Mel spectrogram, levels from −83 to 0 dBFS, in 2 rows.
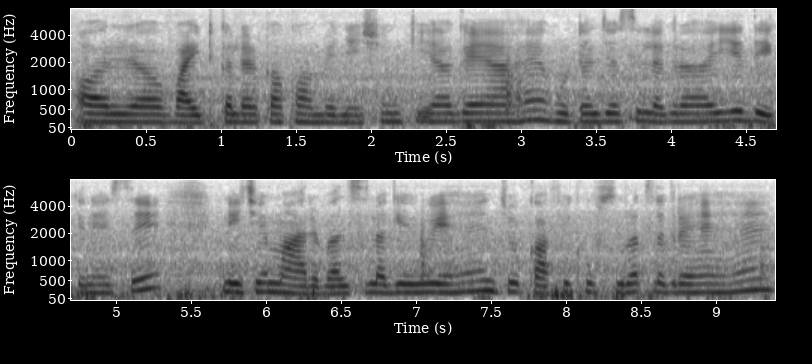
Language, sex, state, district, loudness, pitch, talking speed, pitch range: Hindi, female, Chhattisgarh, Raipur, -18 LUFS, 200 Hz, 170 wpm, 185-215 Hz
